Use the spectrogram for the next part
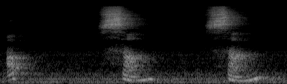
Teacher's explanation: because it is produced by the main body of the tongue it is nearly half open and at the same time you find that this is unrounded and a neutral one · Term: central vowel, neutral vowel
